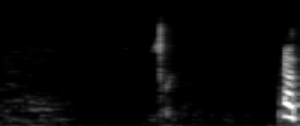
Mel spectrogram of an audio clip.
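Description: A single short click about a second into a quiet pause, then a woman begins to speak near the end.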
